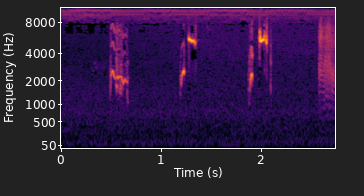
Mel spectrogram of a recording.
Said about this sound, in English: We're hearing a northern shrike, a robin-sized pale gray bird with jet-black mask and wing bars. This quirky and metallic song, which it sings even in winter, belies a rather bloodthirsty feeding habit.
